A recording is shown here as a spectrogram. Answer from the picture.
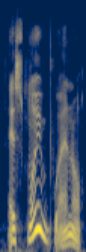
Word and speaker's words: bueno: would be it is not that bu right Bueno it is not very good buen Bueno it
